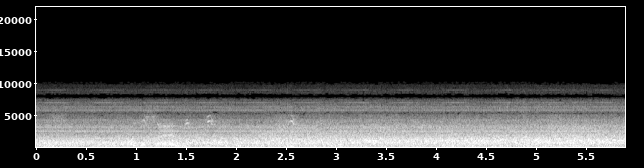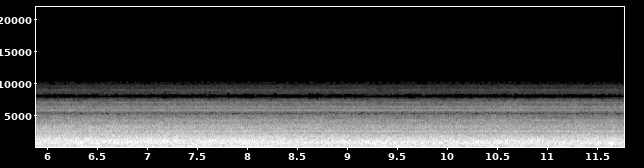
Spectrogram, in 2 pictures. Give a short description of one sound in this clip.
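A young man calls out from a distance outdoors.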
